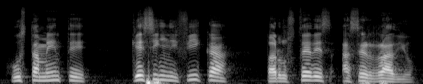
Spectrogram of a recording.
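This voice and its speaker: A man's voice: high-pitched, unhurried, darkish tone, clean tone. A man hosting a TV panel, formal and welcoming as he introduces guests and poses questions. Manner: formal, welcoming, slips on a name. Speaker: TV talk show host.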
